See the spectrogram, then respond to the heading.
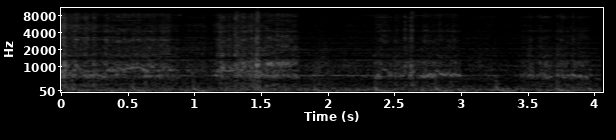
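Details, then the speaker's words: Traxxas XRT RC truck, Leopard 1000KV motor, Castle 8S ESC, 1.5 mod 23T pinion and 35T spur, on 4S batteries: harsh grinding chatter over the motor whine under power; broken drive shaft, and the motor-to-ESC wire burnt and unsoldered. "Broken drive shaft and fucking ESC wire from the motor burnt up and unsoldered."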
